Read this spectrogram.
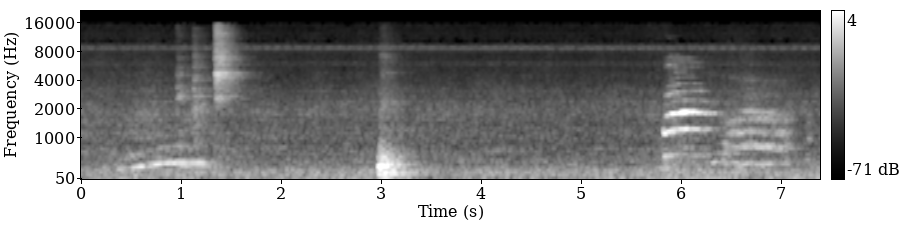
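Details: Orange male cat trying forcefully to mate with a female: a short low mewl, a sharp knock, then after a pause a bright, clear meow followed at once by a second lower one.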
